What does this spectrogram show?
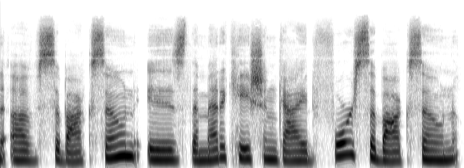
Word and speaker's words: Suboxone: The correct pronunciation one more time is Suboxone.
